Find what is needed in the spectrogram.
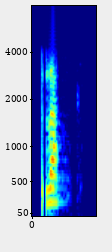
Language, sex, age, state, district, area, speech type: Kashmiri, female, 60+, Jammu and Kashmir, Anantnag, rural, conversation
